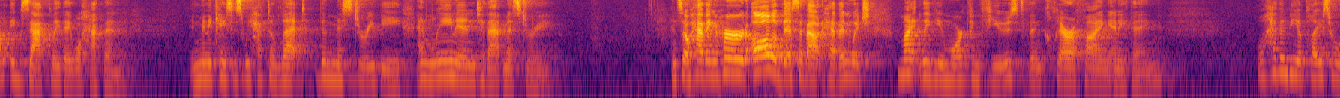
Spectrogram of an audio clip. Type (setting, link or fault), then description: setting, large echoing room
